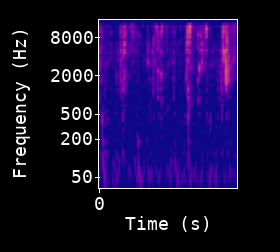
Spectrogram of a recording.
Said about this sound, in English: … says, your chewing is so loud. Great. That better?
